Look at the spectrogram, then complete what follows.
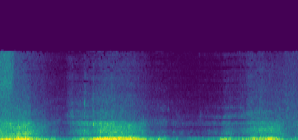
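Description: Distant waves of the Cretan Sea in Greece wash in slow, rolling swells, rising and falling in a steady rhythm with a soft hiss of surf and light wind noise, no voices present.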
